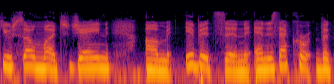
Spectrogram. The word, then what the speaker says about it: Ibbetson: okay Jane thank you so much Jane um ibbitson and is that the correct pronunciation by the way yes it is ibbitson yes IBB t s o n nutritionist author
